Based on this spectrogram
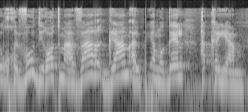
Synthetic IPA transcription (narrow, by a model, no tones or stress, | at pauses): uʁχevudiʁo̞tmaːvaʁɡamalpihamo̞de̞l | hakʰajam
